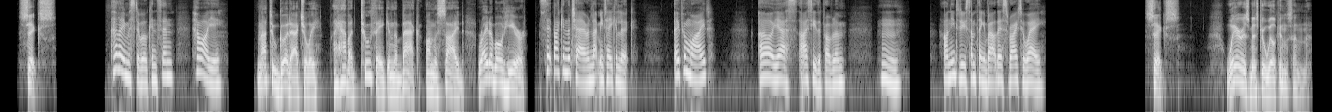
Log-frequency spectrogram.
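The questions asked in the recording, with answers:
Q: Where is Mr. Wilkinson?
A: At the dentist's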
